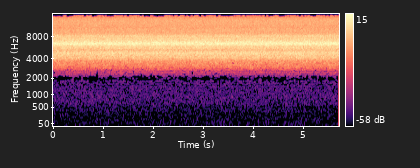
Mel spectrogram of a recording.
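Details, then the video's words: A steady, sizzling wall of summer cicada song, high and hissing, holding an even level throughout without breaks or other noises. "10 Hours of Cicada Sounds for Relaxation with Soothing Summer Nature Sounds"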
